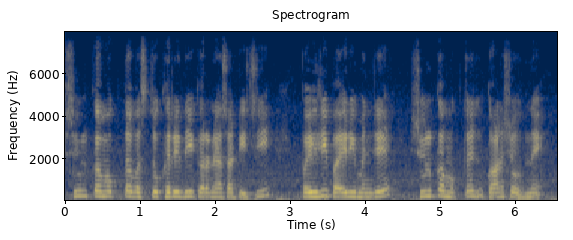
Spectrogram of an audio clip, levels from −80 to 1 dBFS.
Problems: constant background noise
